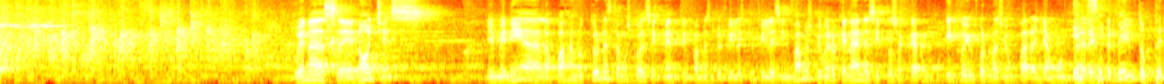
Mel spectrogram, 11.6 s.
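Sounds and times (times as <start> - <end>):
audience applauding: 0.0 - 3.5
speech: 2.9 - 4.2, 4.8 - 11.6.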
